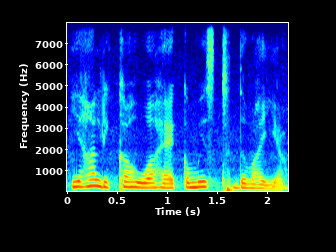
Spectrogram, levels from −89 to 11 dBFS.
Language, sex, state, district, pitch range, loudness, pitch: Hindi, female, Himachal Pradesh, Shimla, 200-245 Hz, -12 LUFS, 225 Hz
